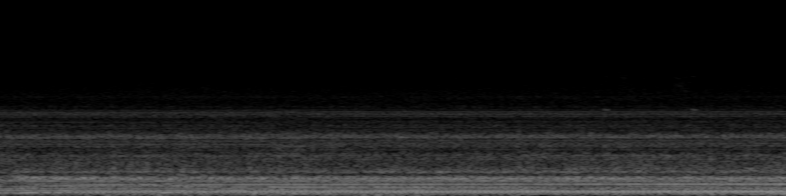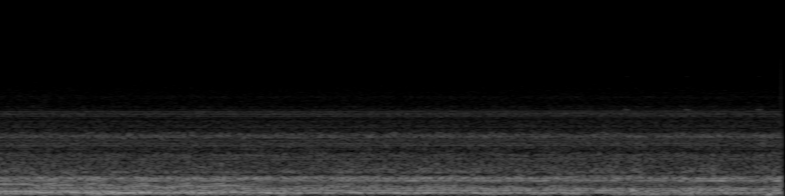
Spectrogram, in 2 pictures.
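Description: Distant boat engine droning steadily over a low rumble. It swells slightly and wavers in pitch about eight to ten seconds in.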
